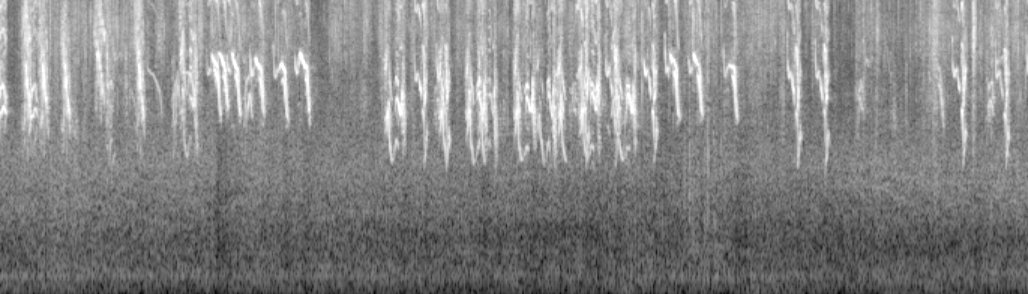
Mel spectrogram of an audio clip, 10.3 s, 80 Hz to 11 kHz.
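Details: Several Eurasian tree sparrows coming to be fed at a Tenmangu shrine, 10 February 2022: a busy chorus of sharp, high chirps, many overlapping and closely spaced, over faint low rumble.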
